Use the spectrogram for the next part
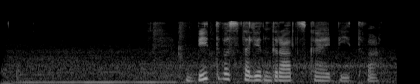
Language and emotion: Russian, neutral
